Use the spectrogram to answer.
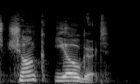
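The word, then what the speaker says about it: Cenk Uygur: No, it's Chunk. Hold on, say it. It's Chunk Yogurt.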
